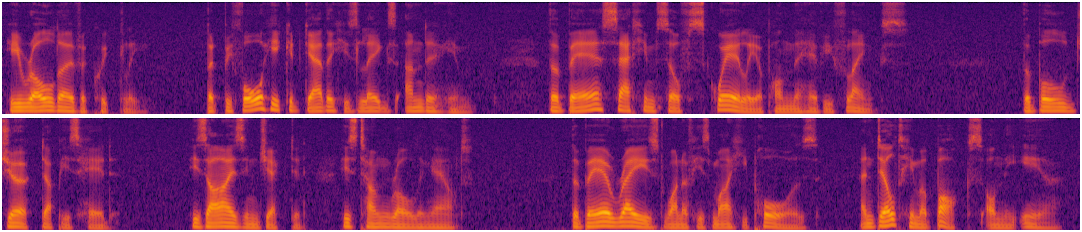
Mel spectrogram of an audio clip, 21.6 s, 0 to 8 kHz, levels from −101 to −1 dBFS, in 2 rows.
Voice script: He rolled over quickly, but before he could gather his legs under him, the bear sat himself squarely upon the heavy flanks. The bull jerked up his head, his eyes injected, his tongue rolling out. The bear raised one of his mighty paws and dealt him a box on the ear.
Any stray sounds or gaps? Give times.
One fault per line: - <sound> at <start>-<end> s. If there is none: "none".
none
